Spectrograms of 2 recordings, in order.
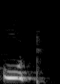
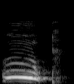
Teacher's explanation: तो चंद्र बिंदु हम नज़ल साउंड या अनुनासिक इसीलिए कहते हैं. थोड़ा नज़ल साउंड होता है जहाँ थोड़ा नाक से बोलते हैं, उसलिए हम चंद्र बिंदु लगाते हैं.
